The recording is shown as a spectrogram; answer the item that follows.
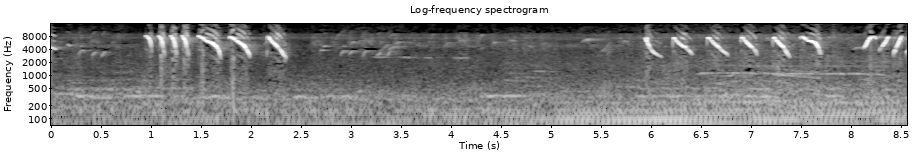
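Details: White-eye caught from the wild, singing canary-like strophes: a quick cluster of sharp down-slurred whistles, a silent gap of about three seconds, then a long string of high falling notes ending in rapid chips.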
